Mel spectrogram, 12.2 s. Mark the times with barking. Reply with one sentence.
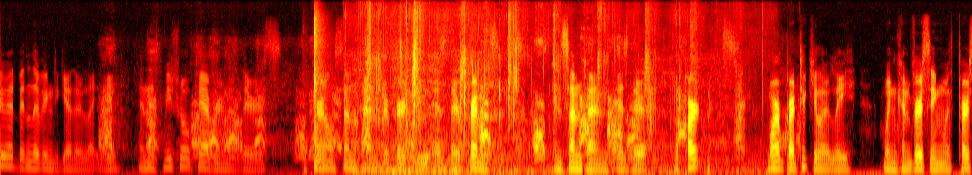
You can hear the barking from 1.2 to 10.1 s.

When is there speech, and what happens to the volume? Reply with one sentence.
The speech can be heard from 0.0 to 12.1 s, getting louder.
